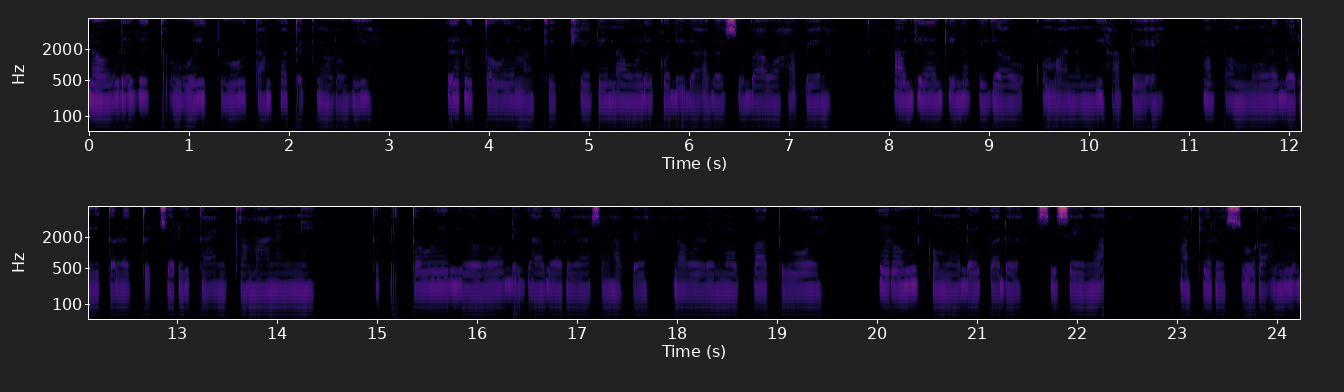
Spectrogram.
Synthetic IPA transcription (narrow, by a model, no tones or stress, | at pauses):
nauleɡat̪a̰ʔuet̪uot̪ampat̪ɛknɔloɡie | ɛɾot̪auemakekʰedɛnaulekodɛɡaɡasibawahapena | aɡiaɡinapiɡaukɔmanəmiha̰pee | mapamːulabəɾit̪alət̪ːṵʔt͡ʃəɾit̪aiŋkamanənːi | t̪apḭt̪əweriolodeɡaɡaɾiasəŋɦapenaulɛmopat̪uoe | eɾomikomedoipadasiseŋaʔ | makeɾesuɾa̰ʔmi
